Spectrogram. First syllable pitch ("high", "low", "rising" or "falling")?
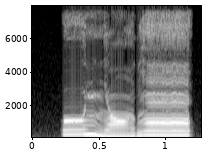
high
